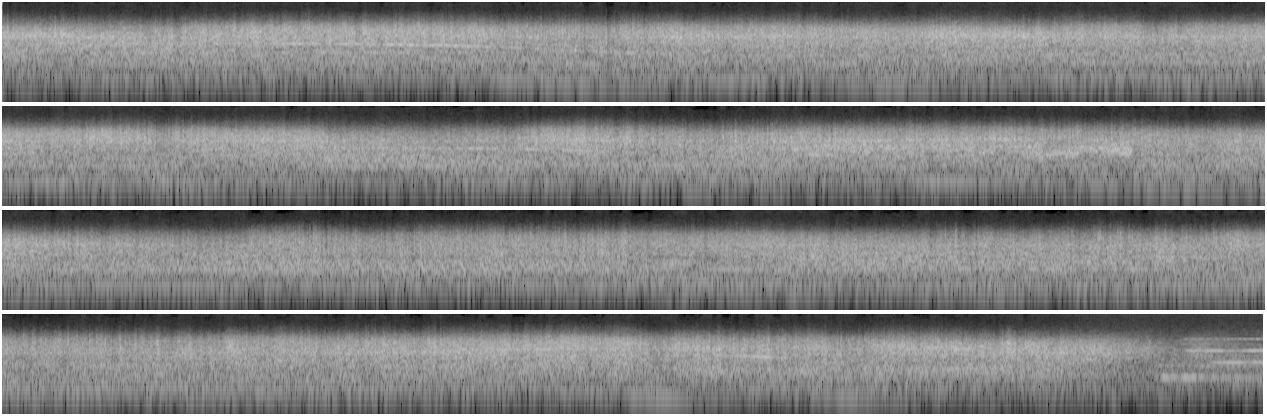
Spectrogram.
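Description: Propeller warplanes' piston engines running in numbers, a dense, steady engine noise with a falling pitch again and again as planes pass or dive.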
